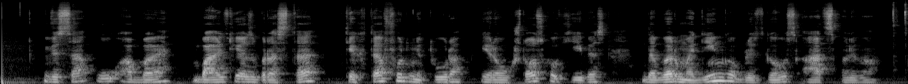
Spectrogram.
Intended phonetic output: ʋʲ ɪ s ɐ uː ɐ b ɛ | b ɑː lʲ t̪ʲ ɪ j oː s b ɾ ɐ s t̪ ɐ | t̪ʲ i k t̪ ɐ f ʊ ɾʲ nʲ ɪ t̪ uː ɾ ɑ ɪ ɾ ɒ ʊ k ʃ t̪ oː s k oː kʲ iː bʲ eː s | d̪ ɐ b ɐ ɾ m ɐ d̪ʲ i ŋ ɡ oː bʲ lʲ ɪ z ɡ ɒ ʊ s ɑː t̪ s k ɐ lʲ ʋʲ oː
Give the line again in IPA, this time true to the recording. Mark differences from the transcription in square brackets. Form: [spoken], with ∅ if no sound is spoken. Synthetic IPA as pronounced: ʋʲ ɪ s ɐ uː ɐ b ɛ | b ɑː lʲ t̪ʲ ɪ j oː s b ɾ ɐ s t̪ ɐ | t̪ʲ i k t̪ ɐ f ʊ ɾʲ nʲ ɪ t̪ uː ɾ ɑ ɪ ɾ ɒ ʊ k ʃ t̪ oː s k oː kʲ iː bʲ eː s | d̪ ɐ b ɐ ɾ m ɐ d̪ʲ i ŋ ɡ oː bʲ lʲ ɪ z ɡ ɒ ʊ s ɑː t̪ s [p] ɐ lʲ ʋʲ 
